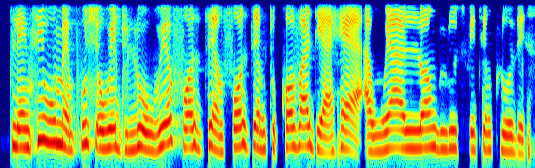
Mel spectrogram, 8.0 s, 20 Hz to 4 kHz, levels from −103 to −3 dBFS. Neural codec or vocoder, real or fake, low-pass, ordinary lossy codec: none; real; 3.6 kHz; none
